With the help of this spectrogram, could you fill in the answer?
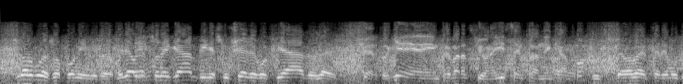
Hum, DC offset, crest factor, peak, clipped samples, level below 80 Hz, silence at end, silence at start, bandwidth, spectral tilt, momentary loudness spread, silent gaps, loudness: none; 0.4%; 12 dB; 0 dBFS; under 0.1%; -42 dBFS; 0 s; 0 s; 8 kHz; -4 dB/octave; 4 LU; none; -12 LUFS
